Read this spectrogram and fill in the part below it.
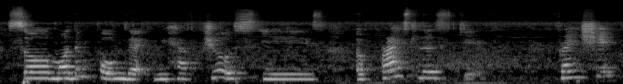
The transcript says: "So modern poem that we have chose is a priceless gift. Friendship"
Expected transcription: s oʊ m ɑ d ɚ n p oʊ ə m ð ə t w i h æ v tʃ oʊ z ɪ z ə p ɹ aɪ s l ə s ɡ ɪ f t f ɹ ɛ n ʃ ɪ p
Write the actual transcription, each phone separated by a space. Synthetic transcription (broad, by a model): s oʊ m ɑ d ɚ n f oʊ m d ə t w i h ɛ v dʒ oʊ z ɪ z ə p ɹ aɪ s l ə s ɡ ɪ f f ɹ ɛ n ʃ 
